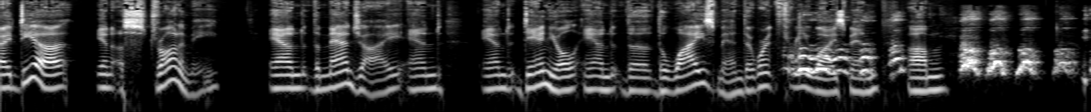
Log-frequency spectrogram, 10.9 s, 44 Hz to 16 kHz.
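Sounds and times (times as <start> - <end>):
speech: 0.0 - 9.6
small puppy yelping and barking: 7.8 - 10.9.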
